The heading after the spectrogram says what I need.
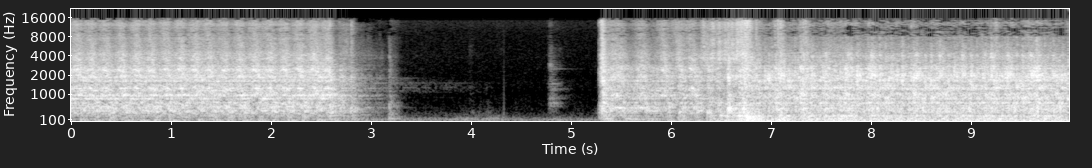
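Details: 1993 IDI diesel truck, stock injection pump before any fuel adjustment: cranks, falls quiet briefly, then catches and settles into a steady, even idle clatter; normal start and idle.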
